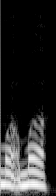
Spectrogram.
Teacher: म जो है ओठ से बोला जाता है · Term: ओष्ठ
